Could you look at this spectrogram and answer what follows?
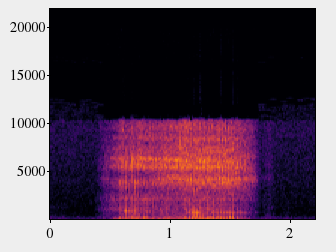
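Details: Person sleeping, one loud, low, rattling snore lasting just over a second; ordinary snoring.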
